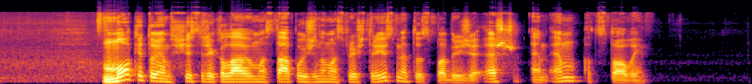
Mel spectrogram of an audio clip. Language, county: Lithuanian, Kaunas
